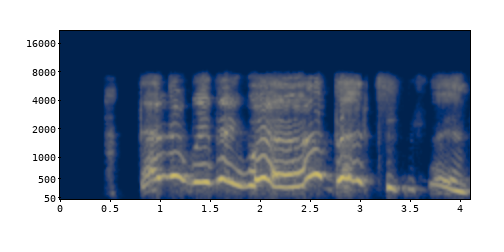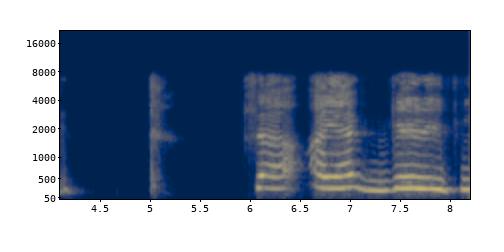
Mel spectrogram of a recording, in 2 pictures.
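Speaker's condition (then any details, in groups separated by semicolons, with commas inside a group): Slurred speech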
